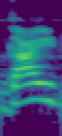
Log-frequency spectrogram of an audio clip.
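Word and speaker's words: guide: अगर जी के बाद सॉरी यू के बाद अगर यू के बाद कोई वोवेल आए तो यू साइलेंट रहता है। जैसे है जी यू आई डी ई गाइड।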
